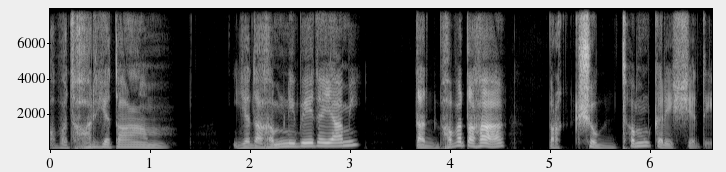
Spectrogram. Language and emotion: Sanskrit, surprised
